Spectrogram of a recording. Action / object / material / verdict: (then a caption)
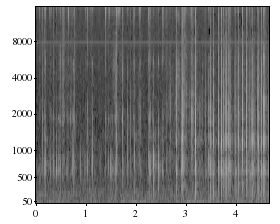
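tap / paperback book with glossy paper cover / paper / none. Long nails tap the spine of a small, solid paperback manga book, Ousama Game volume 1, which has a glossy paper cover. They then tap fast on its glossy back cover. The short, crisp, bright clicks start quietly and grow denser and louder in the second half.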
